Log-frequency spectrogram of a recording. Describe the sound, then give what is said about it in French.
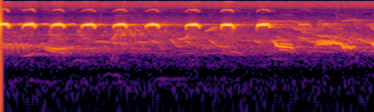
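Crested tit calls: a quick, even series of about eight thin, very high-pitched notes, followed by a softer, buzzy trill at the end. No voices. “Ce sont les cris de la maison Jehuppé.”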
